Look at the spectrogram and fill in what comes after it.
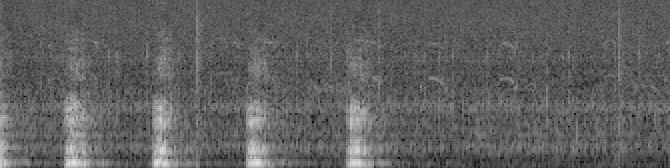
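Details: Lion roaring during mating in Gir National Park, Sasan Gir forest: four deep, grunting roars spaced about a second apart, each short and low, then quiet natural background with faint clicks.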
